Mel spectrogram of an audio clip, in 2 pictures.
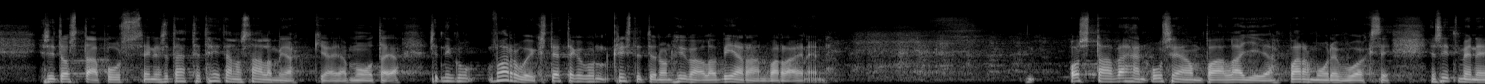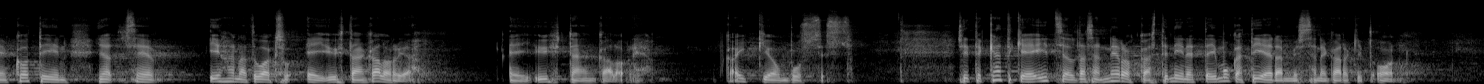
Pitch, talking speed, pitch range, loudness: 120 Hz, 125 wpm, 100-140 Hz, -27 LUFS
